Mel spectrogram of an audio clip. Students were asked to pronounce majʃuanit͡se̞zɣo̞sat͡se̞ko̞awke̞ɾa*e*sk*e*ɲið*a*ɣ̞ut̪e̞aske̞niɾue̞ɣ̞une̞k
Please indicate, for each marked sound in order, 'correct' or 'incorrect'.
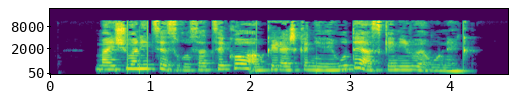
correct, incorrect, incorrect

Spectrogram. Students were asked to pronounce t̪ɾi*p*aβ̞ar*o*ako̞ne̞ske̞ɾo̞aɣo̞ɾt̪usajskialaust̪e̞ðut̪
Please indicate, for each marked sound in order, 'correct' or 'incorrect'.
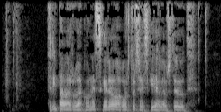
correct, incorrect

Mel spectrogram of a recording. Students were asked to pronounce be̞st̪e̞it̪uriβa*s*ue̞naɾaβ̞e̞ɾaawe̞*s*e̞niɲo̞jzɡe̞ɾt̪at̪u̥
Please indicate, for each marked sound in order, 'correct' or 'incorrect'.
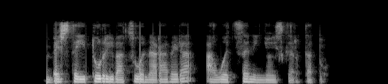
incorrect, incorrect

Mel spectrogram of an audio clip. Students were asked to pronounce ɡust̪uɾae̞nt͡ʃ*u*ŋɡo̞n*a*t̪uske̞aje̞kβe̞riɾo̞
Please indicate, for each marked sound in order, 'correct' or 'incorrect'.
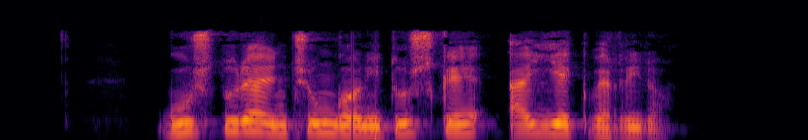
correct, incorrect

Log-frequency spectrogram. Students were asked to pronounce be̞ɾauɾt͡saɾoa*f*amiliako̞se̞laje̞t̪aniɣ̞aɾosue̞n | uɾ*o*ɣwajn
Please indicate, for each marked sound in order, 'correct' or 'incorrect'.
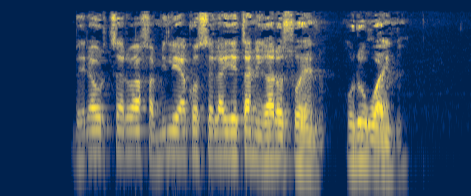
correct, incorrect

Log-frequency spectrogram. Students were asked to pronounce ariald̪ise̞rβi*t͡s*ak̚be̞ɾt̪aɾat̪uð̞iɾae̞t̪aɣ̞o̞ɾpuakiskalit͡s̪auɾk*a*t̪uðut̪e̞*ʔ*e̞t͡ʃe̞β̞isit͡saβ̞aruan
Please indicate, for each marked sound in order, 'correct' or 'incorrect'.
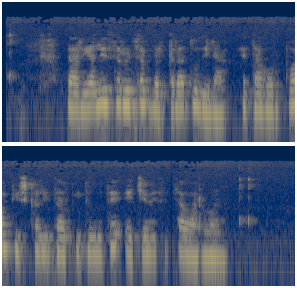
correct, incorrect, correct

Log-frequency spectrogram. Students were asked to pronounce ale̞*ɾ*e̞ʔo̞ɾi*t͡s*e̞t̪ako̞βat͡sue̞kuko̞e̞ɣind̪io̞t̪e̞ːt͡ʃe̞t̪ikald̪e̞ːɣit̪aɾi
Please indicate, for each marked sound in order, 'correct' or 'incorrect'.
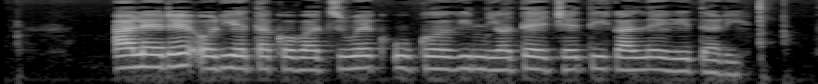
correct, incorrect

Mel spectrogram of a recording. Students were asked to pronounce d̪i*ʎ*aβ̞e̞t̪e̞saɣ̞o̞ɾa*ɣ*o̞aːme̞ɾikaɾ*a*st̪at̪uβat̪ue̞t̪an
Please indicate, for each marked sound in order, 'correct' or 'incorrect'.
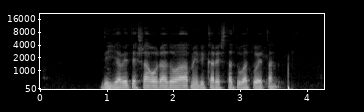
correct, incorrect, incorrect

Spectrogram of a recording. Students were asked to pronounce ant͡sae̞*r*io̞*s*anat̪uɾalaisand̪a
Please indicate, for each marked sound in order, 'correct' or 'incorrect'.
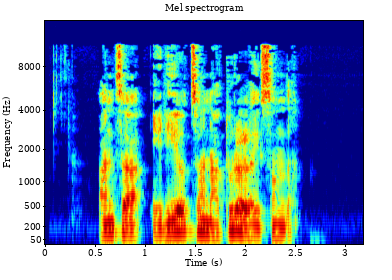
incorrect, incorrect

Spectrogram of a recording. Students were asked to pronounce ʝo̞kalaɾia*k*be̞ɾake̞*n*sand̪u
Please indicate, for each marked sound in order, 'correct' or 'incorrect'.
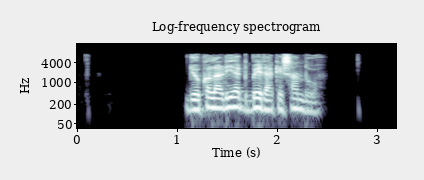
correct, incorrect

